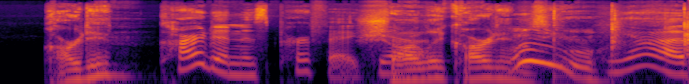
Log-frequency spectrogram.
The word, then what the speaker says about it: Cardin: uh I don't want to pronounce your last name wrong Carden Carden is perfect Charlotte Carden yeah thanks for having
